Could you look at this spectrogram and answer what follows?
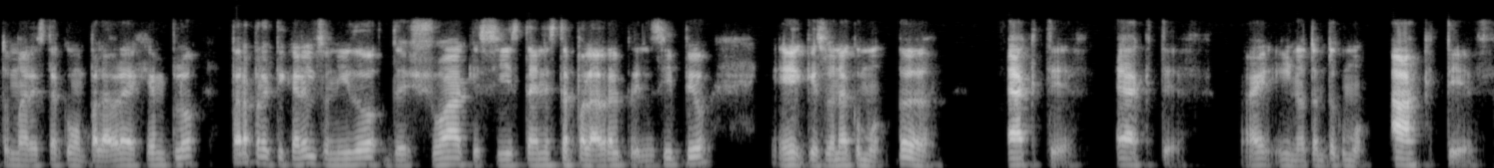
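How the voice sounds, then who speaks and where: A man teaching English in Spanish over a video call, patiently modeling each word slowly and clearly for his students. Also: medium pitch, muffled recording. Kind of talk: online class correcting pronunciation.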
